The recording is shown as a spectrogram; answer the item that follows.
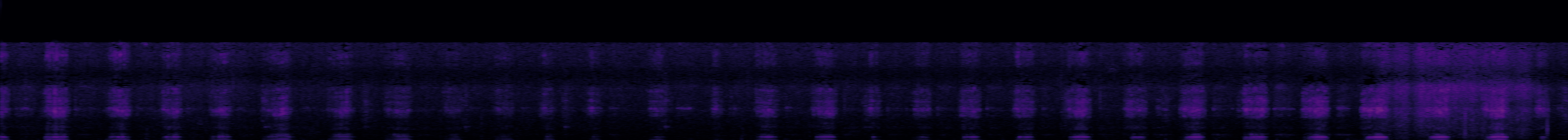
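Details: Rhythmic snoring from a dog asleep on a down duvet: a long even series of husky, snuffling breaths, close to two each second, with a faint background hiss.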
